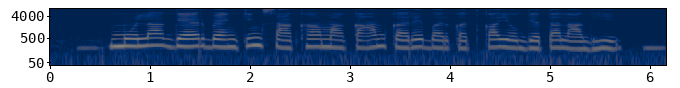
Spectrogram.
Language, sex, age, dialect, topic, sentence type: Chhattisgarhi, female, 18-24, Eastern, banking, question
